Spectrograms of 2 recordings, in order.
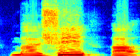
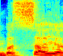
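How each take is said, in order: First: It sounds like 'mah-shee-ah', with a sh sound. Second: It sounds like English 'muh-SY-uh'. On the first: This follows the Old Testament vowel marks. The speaker calls it right. "구약에 모음보돼 있는 발음으로는 마쉬아 그렇게 내야 돼요" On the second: This is how English speakers say it. The speaker calls it wrong. "걔네들이 머싸이야 그러잖아요"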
